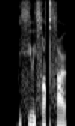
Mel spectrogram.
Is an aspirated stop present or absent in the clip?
absent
